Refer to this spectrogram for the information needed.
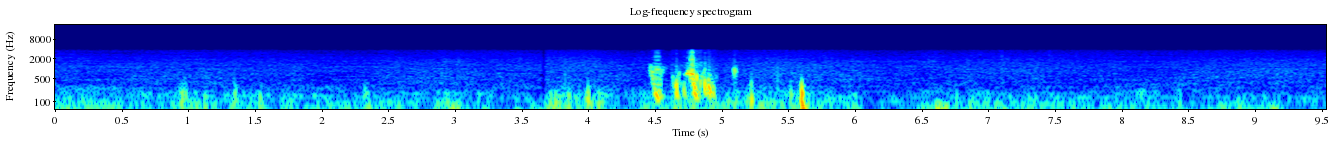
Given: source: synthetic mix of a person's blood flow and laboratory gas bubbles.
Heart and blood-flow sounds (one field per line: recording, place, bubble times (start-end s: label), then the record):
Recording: Doppler ultrasound of blood flow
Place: subclavian vein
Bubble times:
4.45-4.59 s: bubbles
4.62-4.97 s: bubbles
5.08-5.13 s: bubbles
From the record:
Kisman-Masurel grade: 213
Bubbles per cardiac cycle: several, 3 to 8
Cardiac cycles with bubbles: 1 to 10%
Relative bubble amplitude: loud (0.450 to 0.775)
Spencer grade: 1 (occasional bubble signal discernible with the cardiac motion signal, with majority of cardiac periods free of bubbles)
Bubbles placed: anywhere in the cardiac cycle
